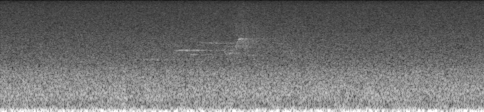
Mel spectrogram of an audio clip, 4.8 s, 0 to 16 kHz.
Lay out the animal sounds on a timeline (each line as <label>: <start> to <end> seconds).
Red-eyed Vireo (Vireo olivaceus): 0.0 to 4.8 seconds
Hermit Thrush (Catharus guttatus): 1.2 to 2.7 seconds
